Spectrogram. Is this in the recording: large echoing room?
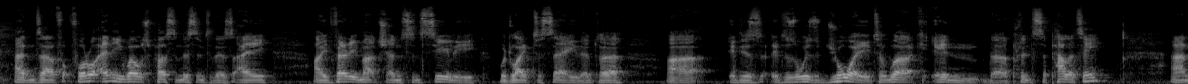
no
